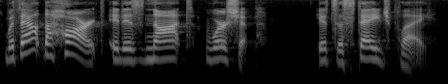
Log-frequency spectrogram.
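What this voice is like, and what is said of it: Southern American accent. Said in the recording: “My Southern accent never does it justice when I read it aloud”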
